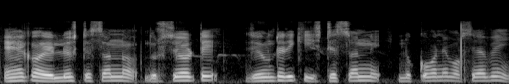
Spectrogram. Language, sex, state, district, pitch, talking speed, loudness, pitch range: Odia, male, Odisha, Khordha, 170 Hz, 165 wpm, -19 LUFS, 160-180 Hz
